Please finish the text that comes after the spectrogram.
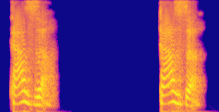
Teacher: we write s but we have the z sound why because we have an S between vowels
